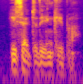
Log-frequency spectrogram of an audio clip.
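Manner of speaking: plain reading voice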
